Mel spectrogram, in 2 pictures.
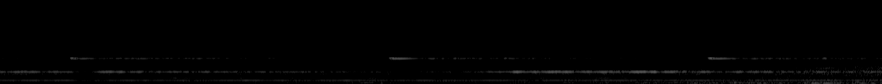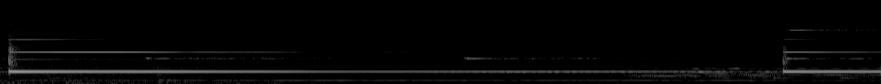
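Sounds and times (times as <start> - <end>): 
singing bowl humming: 0.0 - 17.6
singing bowl strike: 8.9 - 17.6.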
